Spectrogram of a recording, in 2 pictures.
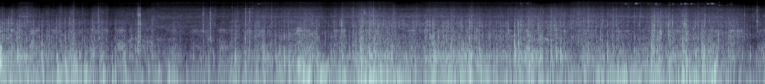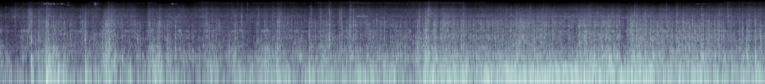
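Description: Mountain bike riding down a rocky dirt trail: tyres rolling over dirt, leaves and rock, with frequent sharp knocks and rattles from the bike over the bumps. Wind noise on the microphone runs throughout and gets heavier over the last few seconds.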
